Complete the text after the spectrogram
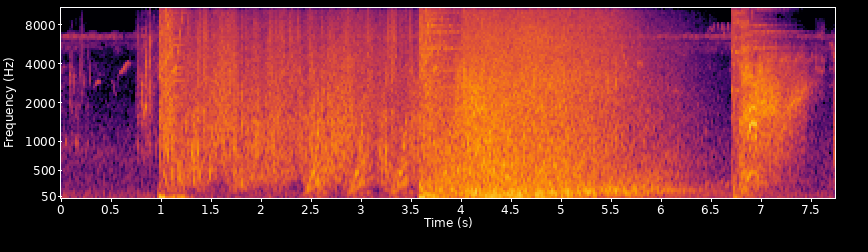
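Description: A big splash rushes loudly as a huge fish bursts out of the water.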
